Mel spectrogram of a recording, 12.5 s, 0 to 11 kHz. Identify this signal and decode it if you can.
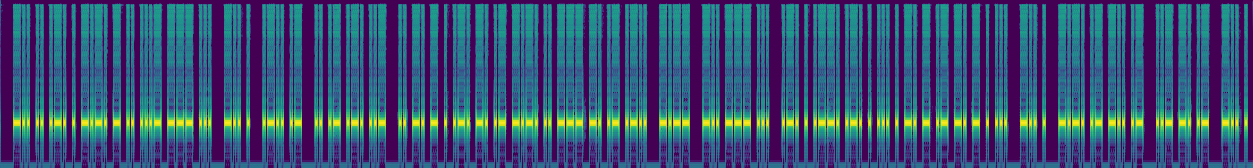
Morse code, heard as a keyed tone, about 55 wpm, 800 Hz. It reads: DIRECTIVOS DE LA IARU INTERNACIONAL Y DOS REPRESENTANTES DE CADA UNA DE
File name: ESPAGNOL TEXTE EN CLAIR 1 VITESSE 50 MOTS MINUTES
